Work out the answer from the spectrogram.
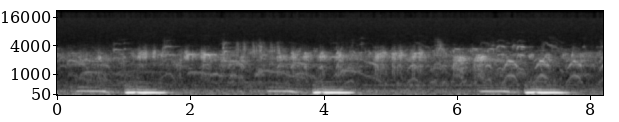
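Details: Eurasian bittern booming: a short low lead-in note followed by a deep, hollow, resonant boom, the pair repeated three times about every three seconds, with faint background noise.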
